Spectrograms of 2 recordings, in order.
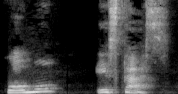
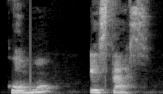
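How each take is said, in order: First: ¿Cómo estás? said slowly with stress on "Cómo"; slow drill. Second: Said in the usual way. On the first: Shown as a demonstration. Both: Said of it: "you put the words together".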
